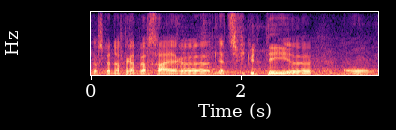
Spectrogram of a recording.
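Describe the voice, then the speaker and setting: A male color commentator calls a bowling event at a shopping mall live, speaking at a medium pitch and normal speed. He's hesitant, full of fillers and restarts, and a loud crowd and noise fill the background.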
